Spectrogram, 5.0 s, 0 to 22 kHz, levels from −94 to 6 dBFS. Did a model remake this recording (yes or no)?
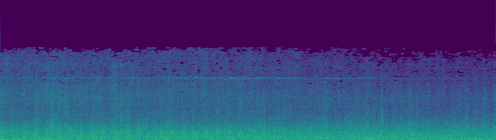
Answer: no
